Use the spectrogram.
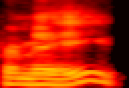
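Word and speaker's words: Tremé: when you came here you settled in the Treme if I pronounced that correctly that's correct what was it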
